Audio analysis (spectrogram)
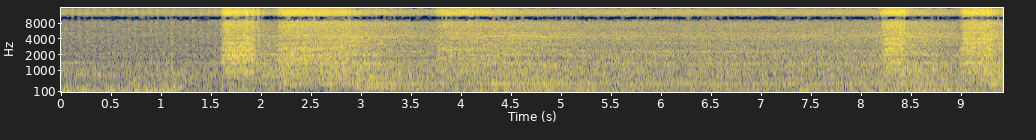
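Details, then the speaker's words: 1975 Lincoln Continental V8, carburetor untouched, running again after cooling system work, #2 cylinder possibly not firing, vacuum leaks present: slightly lumpy, uneven idle with a sharp ticking puff. Uneven idle with exhaust leak. "It's got a little bit of unevenness to it. Pumping some water. Fan's moving from there too. Alright, I think that's good. We're gonna definitely have to address this exhaust leak over here. It's annoying."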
